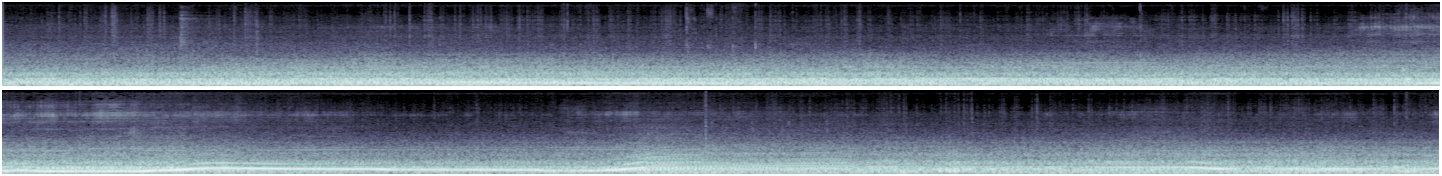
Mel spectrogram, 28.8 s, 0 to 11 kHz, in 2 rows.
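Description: Chevrolet Camaro SS V8 heard from inside the cabin, droning steadily at highway speed. Twice, about halfway through and again a few seconds later, the revs jump up sharply as the car accelerates, then settle back down.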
